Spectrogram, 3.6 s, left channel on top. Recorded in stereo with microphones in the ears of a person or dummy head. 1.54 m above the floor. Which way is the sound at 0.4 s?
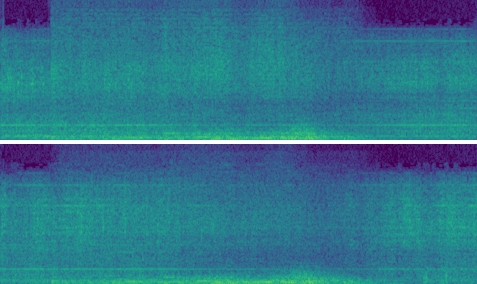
70° left (ahead or behind).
